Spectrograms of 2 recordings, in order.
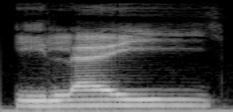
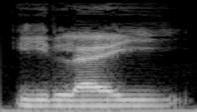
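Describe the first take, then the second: First: The final ya sound is short and emphasized. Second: The same.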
